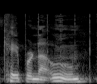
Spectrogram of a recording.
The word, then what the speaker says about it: Capernaum: When Jesus had entered Capernaum, or actually it would be pronounced Capernaum, a centurion came to him asking for help.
